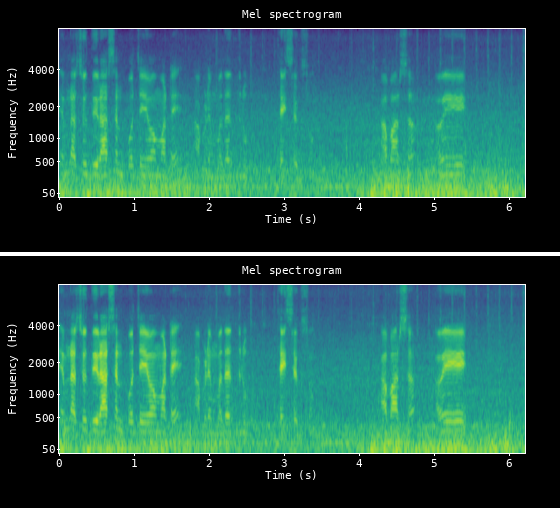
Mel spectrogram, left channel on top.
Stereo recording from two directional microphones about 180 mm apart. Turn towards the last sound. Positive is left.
turn(degrees=5)  # may be behind; listen again after turning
